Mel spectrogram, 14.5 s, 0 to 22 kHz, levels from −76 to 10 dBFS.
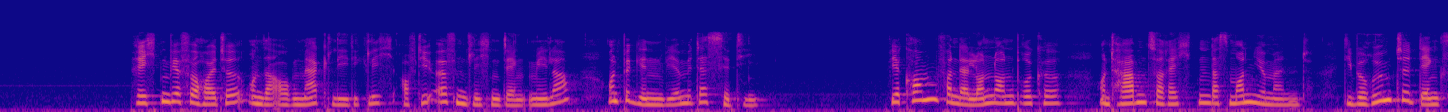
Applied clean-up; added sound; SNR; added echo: none; none; none; none.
